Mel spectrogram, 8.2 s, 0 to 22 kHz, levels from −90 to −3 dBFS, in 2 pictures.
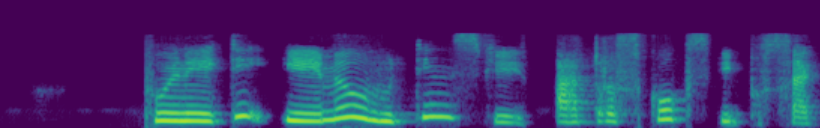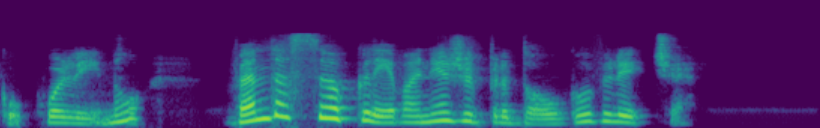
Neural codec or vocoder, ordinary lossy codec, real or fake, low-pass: codec, 16 kHz, 0.5 kbps, X-Codec, HuBERT features, trained on LibriSpeech; MP3, 48 kbps; fake; 7.2 kHz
